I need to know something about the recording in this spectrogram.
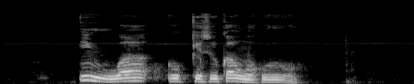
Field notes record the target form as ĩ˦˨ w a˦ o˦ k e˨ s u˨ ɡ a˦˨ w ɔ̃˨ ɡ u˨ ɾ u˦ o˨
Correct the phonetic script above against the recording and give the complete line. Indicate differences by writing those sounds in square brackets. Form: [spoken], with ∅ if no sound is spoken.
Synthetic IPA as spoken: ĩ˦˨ w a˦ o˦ k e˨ s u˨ [k] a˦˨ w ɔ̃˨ [k] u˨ ɾ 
